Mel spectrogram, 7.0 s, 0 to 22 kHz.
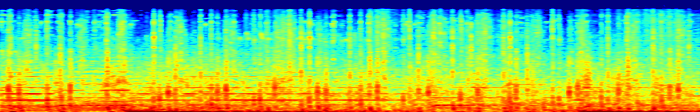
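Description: Geralt's horse Roach moves through The Witcher 3 with continuous clip-clop hoofbeats over a busy game soundscape of ambient noise and music, steady and fairly close.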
